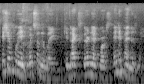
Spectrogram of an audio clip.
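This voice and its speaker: Young guy from israel pitching his startup, kinda high voice, echoey hall, mic far away. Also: lively intonation, fast talker, a little hiss or hum. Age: young adult.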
